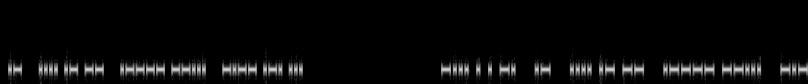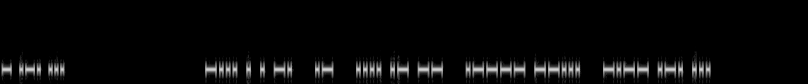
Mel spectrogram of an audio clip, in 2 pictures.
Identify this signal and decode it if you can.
Morse code, heard as a keyed tone, about 44 wpm, 700 Hz. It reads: A HAM 17 YRS BEEN A HAM 17 YRS BEEN A HAM 17 YRS
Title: Speed-Racing Common QSO Phrases - 35wpm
